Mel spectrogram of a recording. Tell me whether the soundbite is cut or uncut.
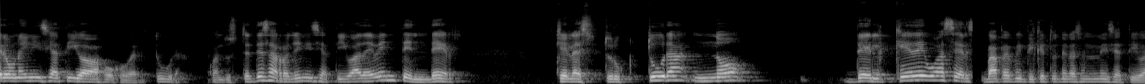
cut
